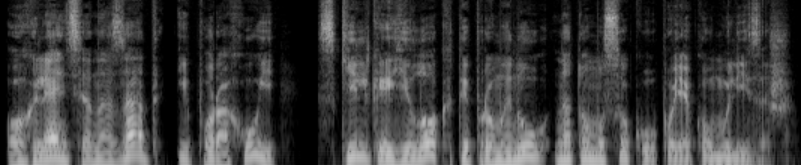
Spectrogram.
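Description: A man doing a feverish, commanding gentleman. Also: medium pitch, very animated, fairly quick, no echo, clean studio sound, pitched above the performer's own voice. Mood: urgent. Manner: urgent, commanding. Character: excitable eccentric gentleman obsessed with treasure.

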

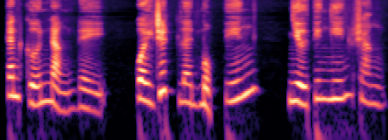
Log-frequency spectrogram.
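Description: Woman narrating a short story, measured. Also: on the high side, lively intonation, warm tone, dry recording. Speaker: audiobook narrator.

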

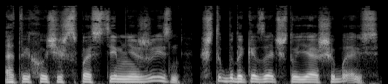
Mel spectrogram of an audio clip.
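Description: A man voicing a small, stubborn male troll who calmly holds to his oath in an audiobook. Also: mid-range voice, moderate pace, dry recording, studio quality, voice pushed up, natural voice. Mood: firm. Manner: calm, firm, quietly resolute.

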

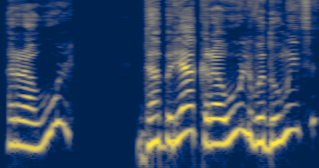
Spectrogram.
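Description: A man voicing a lively, gossipy young court lady in an audiobook, exclaiming in a raised voice. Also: normal speed, no echo, studio quality. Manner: excitable, exclaiming, higher put-on pitch. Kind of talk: audiobook character voice.

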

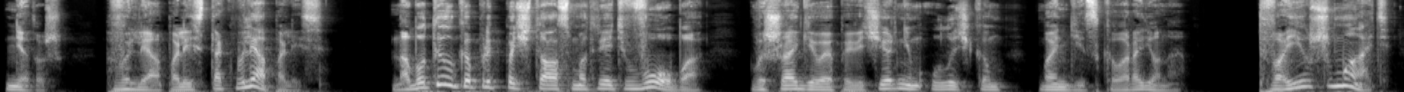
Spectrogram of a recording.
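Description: A man narrating an audiobook in a lively, ironic storytelling manner. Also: mid-range voice, normal speed.

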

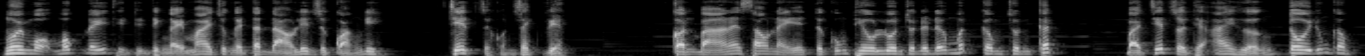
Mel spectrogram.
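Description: A man's voice: medium pitch, very animated, fast, dry recording, faint music behind, pitched above the performer's own voice. A man voicing a cruel, greedy young son. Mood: contemptuous. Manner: snarling, contemptuous, shouting. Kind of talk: audiobook character reading.

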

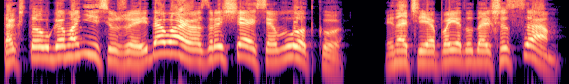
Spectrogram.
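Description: A man doing a shouting, scolding desert merchant. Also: on the high side, huge pitch swings, normal speed, voice pushed up. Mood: angry scolding. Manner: loud, shouting, mocking.

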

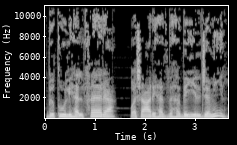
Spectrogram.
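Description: A male narrator voicing a chatty young maid who gossips with a giggle, in a high voice. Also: steady tone, moderate pace, no echo, faint music behind, natural voice. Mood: gossipy.

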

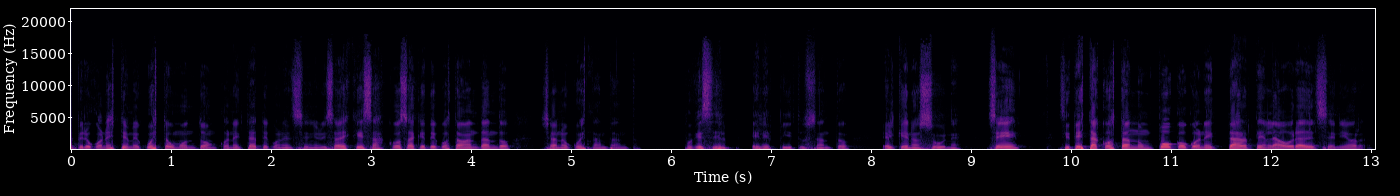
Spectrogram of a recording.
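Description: Animated Argentine preacher, dry sound. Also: male voice, moderate pace, dry recording. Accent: Argentine Spanish. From Chaco, Argentina. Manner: animated preaching, rising to emphatic peaks then dropping low. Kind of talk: sermon.

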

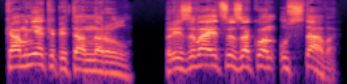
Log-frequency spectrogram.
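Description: A man's voice: on the high side, lively intonation, normal speed, a bit bright, dry recording, clean studio sound, voice pushed up. A male audiobook reader voicing a stern, formal knight commander who speaks in clipped phrases. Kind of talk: audiobook character voice.

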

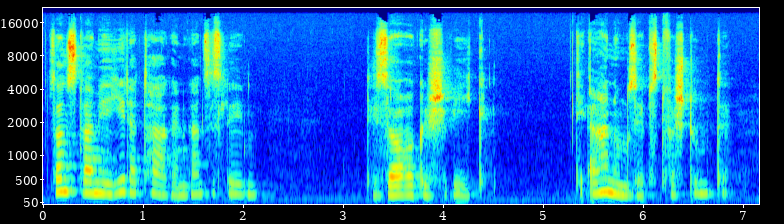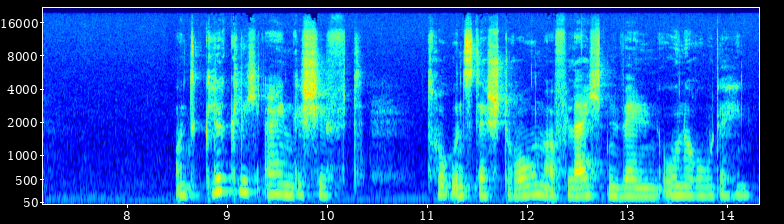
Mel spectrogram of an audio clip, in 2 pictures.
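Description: In a classical verse radio drama, an actress voices a young princess who has been sickly since youth, melancholy and resigned. Her mid-range female voice is breathy and husky, hushed and measured, holding a steady tone full of sorrowful longing.

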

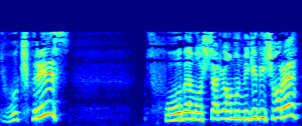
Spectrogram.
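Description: A woman voicing a gruff, stern middle-aged male shopkeeper who is easily exasperated. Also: low voice, dry recording, faint music behind, voice pushed down. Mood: indignant. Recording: dull lo-fi audiobook recording.

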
